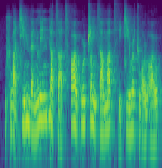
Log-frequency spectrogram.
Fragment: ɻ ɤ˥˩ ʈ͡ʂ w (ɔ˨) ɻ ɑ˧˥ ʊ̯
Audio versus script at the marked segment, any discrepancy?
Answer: yes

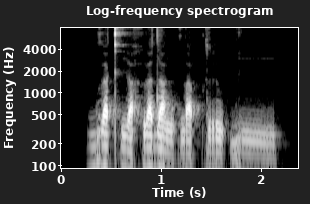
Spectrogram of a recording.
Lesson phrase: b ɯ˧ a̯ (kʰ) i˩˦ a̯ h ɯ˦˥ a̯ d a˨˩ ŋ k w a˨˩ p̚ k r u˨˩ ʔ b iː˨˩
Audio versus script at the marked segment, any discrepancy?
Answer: no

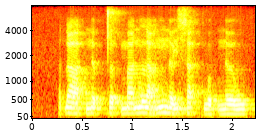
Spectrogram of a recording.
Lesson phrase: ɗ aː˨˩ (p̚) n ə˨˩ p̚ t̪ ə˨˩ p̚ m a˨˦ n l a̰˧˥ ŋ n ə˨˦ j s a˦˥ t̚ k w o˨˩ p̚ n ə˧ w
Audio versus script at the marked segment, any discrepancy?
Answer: yes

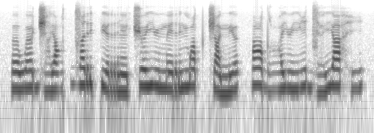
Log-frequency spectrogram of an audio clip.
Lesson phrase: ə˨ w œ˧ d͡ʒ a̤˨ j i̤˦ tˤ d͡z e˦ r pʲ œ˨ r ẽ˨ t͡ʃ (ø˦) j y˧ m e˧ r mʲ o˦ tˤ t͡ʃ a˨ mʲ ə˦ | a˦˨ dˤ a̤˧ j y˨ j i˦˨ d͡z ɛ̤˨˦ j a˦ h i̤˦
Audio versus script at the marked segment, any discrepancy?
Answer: no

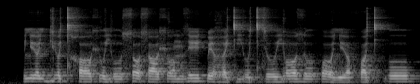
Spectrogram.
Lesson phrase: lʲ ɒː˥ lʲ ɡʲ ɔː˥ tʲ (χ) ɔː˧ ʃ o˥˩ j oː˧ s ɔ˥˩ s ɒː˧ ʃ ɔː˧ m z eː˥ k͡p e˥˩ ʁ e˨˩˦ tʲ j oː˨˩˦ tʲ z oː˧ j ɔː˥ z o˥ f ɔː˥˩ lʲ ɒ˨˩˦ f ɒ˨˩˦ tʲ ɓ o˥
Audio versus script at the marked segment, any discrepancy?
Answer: no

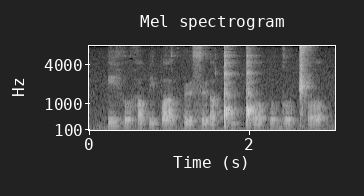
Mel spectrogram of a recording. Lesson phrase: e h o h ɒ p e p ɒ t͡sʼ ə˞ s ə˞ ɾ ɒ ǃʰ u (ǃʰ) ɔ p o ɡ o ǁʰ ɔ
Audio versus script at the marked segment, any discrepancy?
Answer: no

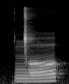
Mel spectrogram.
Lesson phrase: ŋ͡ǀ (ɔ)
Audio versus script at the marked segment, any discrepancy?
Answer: no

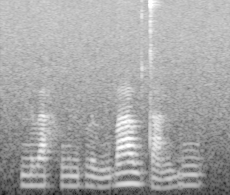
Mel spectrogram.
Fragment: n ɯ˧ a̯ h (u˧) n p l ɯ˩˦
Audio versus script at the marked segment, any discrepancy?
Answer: no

